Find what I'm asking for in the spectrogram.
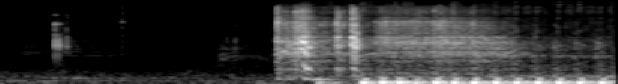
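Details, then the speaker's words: Motorcycle cold start, not warm, on choke: catches after a short crank and settles straight into a steady, even beat. It started first time previously too; a healthy engine. "Yeah, it's a good engine, this."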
